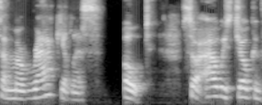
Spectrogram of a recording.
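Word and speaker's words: אות: It's a miraculous ot. So I always joke and say in the morning I get up and have my oatmeal because it's pronounced like oat.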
